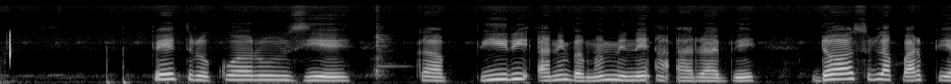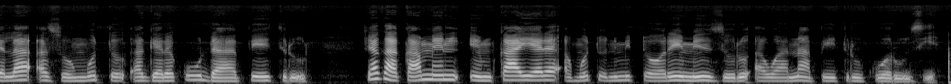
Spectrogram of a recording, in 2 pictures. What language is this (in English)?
Southern Dagaare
